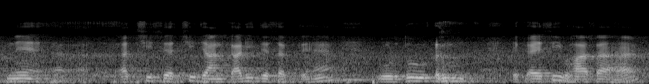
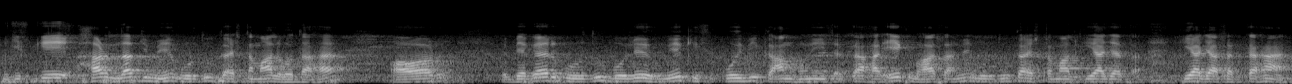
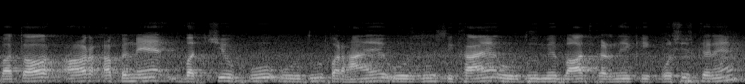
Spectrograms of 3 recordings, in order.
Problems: constant background noise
